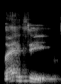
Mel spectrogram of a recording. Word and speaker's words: Talenti: And then you're the guy behind the gelato Talenti. How do you pronounce it? I never know when I buy it at the store. – Talenti. Talent with an I. It's very easy to remember.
